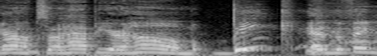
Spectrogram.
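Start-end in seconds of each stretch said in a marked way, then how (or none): 0.0-1.3 a higher, sugary mock welcome; fake sweet girl. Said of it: "she's like". 1.4-1.9 squeaky bink sound effect; a sharp high boing for the bent knife; high bink noise. Retold or imitated.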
